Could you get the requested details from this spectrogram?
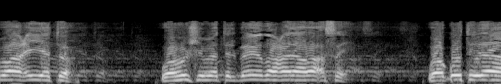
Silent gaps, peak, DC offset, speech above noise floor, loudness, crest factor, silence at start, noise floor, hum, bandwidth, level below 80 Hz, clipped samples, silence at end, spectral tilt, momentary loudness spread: none; -2 dBFS; under 0.1%; 30 dB; -13 LUFS; 12 dB; 0 s; -42 dBFS; none; 8 kHz; -58 dBFS; under 0.1%; 0 s; -3.5 dB/octave; 8 LU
